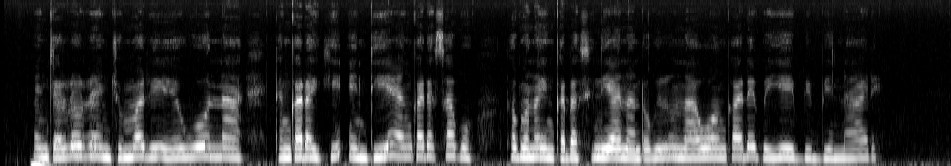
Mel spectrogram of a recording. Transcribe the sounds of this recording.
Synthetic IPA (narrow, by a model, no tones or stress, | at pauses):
ɛɲd͡ʒaldɔdɛnd͡ʒumaɾiɛwonatɛŋɡaɾaɡiʔɛndijɛaŋɡadɛsabɔtɔmanaŋɡadasinianandoɡidnawɔaŋɡadɛbɛjebibinaɾɛ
